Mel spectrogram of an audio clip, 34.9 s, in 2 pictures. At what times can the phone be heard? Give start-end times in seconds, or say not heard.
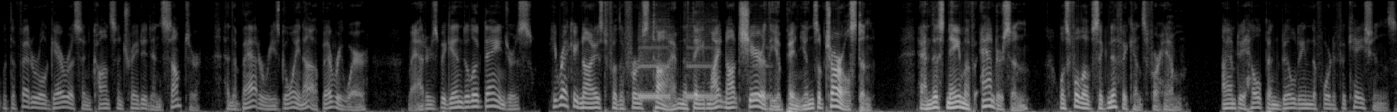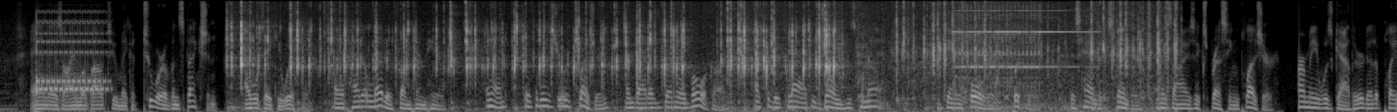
8.0-9.7, 17.9-18.9, 29.4-31.3.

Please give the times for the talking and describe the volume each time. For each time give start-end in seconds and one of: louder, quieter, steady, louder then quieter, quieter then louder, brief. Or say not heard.
0.1-34.8 louder then quieter.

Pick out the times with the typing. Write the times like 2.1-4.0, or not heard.
20.3-32.2.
